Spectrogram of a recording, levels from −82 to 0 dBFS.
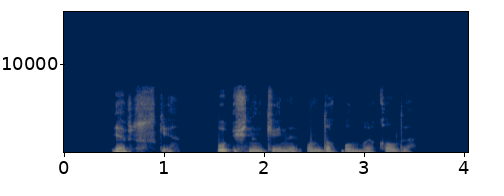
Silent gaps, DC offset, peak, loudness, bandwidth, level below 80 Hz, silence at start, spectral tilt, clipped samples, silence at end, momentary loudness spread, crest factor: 1.17-1.53 s, 2.39-2.43 s; under 0.1%; -22 dBFS; -42 LUFS; 7.6 kHz; -76 dBFS; 0.5 s; -4.5 dB/octave; under 0.1%; 0.55 s; 11 LU; 20 dB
